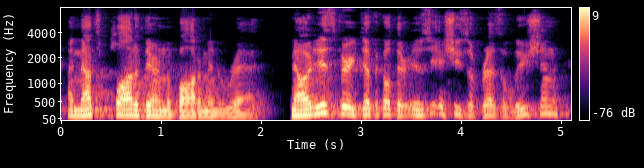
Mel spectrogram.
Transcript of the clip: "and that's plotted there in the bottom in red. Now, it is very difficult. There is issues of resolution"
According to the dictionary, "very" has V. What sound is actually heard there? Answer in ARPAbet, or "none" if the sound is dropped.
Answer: V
